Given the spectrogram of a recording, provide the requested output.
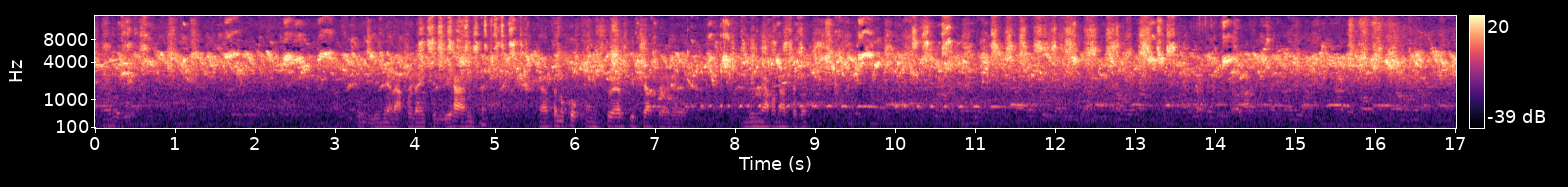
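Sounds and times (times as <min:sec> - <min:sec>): caged birds chirping: 0:00.0 - 0:17.0.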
